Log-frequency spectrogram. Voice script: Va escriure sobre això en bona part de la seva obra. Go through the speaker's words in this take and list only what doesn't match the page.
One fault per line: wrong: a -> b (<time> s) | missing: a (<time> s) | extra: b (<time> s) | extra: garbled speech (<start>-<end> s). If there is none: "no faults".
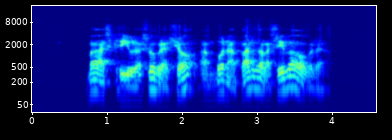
no faults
